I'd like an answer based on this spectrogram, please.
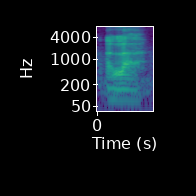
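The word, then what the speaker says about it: Ela: And in Aramaic, the word is Allah, Allah. E-L-A. It's E-L-A. When you go to Syria, how is that? How do you pronounce that? It sounds like Allah.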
